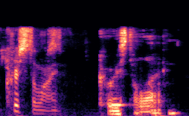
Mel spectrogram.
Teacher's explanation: So accent at the very beginning.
